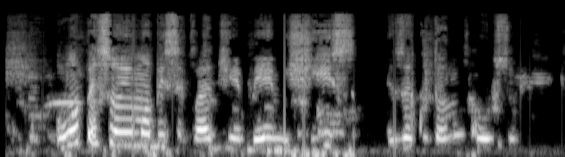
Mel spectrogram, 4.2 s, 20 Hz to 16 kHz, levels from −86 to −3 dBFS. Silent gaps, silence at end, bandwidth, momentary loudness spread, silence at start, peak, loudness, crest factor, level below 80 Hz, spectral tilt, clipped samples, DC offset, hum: none; 0.2 s; 11.5 kHz; 13 LU; 0.05 s; 0 dBFS; -16 LUFS; 16 dB; -40 dBFS; -4 dB/octave; under 0.1%; under 0.1%; none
